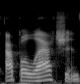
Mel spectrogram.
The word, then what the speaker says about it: Appalachian: The actual answer is Appalachian State University.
